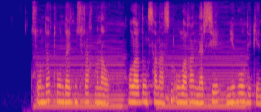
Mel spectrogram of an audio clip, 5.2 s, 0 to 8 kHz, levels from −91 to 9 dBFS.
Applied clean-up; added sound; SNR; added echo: none; Bowed string instrument; 11 dB; none.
